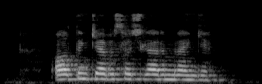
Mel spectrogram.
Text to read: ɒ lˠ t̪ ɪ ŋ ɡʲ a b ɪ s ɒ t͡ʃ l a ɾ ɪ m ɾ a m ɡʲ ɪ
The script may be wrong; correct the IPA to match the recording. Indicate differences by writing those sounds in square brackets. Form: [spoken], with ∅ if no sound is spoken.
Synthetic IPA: ɒ lˠ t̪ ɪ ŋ [kʲ] a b ɪ s ɒ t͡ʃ l a ɾ ɪ m ɾ a [ŋ] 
